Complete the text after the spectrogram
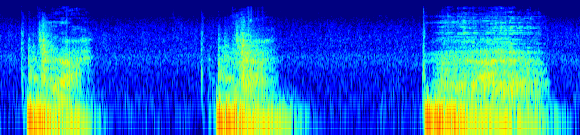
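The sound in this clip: A door being opened, heard as three loud, rough scraping bursts of about half a second each, separated by short quiet gaps.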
